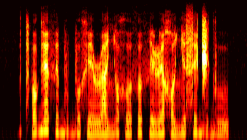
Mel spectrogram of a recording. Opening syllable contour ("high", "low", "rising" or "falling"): rising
